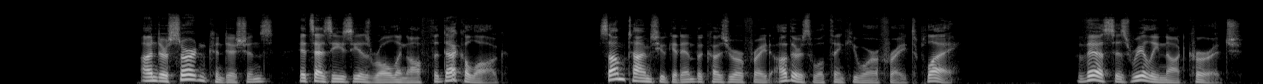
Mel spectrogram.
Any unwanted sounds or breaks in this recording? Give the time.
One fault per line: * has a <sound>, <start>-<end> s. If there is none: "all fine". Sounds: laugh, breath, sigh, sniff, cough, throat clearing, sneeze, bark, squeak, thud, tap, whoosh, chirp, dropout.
all fine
